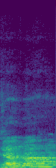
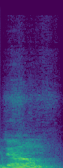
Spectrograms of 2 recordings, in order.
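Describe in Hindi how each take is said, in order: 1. शब्द का अंत बिना m के स्वर से होता है। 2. शब्द का अंत आधे m की ध्वनि से होता है। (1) "जना नहीं है" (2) "ये जन्म"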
